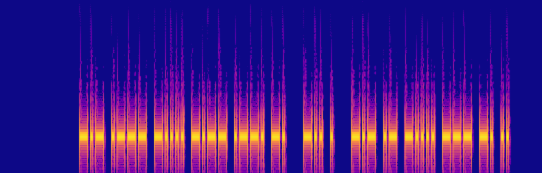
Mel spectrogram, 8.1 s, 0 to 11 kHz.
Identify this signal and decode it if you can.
Morse code, heard as a keyed tone, about 30 wpm, 700 Hz. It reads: KJ6YPN DE KA6ONI
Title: USA Callsign DE Callsign - 6 Characters - 30wpm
